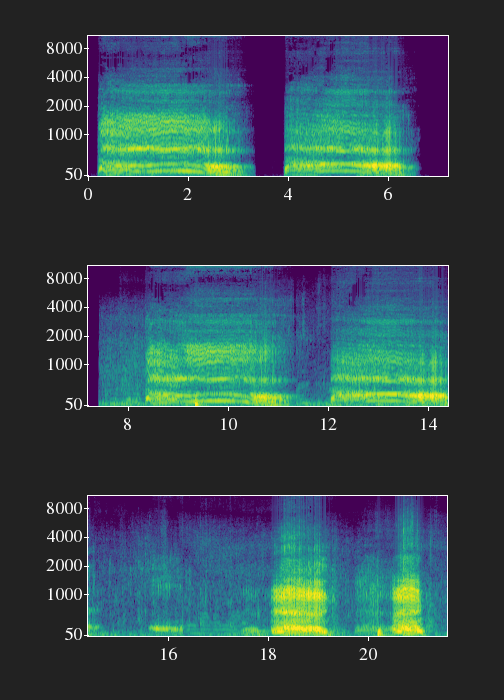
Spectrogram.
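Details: Gaur, also called Indian bison, of South Asia, giving long, deep, drawn-out bellowing calls of about three seconds each, repeated after short pauses, ending with two shorter, harsher bursts.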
